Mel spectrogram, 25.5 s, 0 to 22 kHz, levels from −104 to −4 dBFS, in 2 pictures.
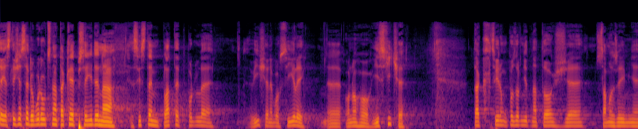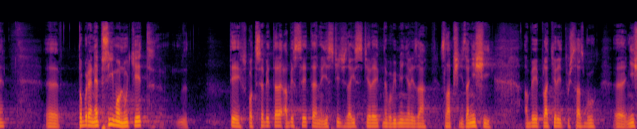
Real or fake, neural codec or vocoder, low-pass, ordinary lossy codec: real; none; 10.8 kHz; MP3, 64 kbps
